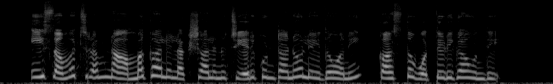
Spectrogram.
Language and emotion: Telugu, fearful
